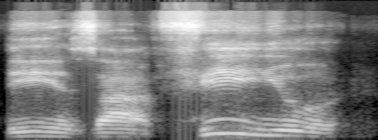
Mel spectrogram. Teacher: Veja que o fi é a sílaba mais forte.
